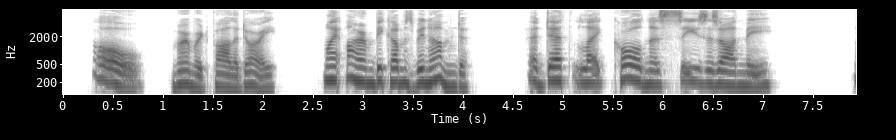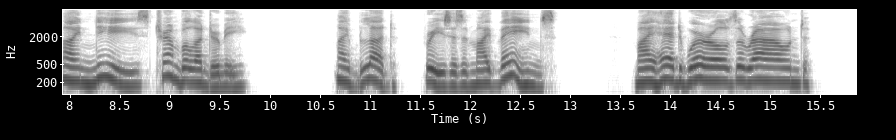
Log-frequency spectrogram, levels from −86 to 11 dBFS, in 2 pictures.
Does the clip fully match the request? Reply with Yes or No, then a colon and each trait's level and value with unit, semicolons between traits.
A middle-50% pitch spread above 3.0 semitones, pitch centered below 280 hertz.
Yes: average, 4.3 semitones; high, 190 Hz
